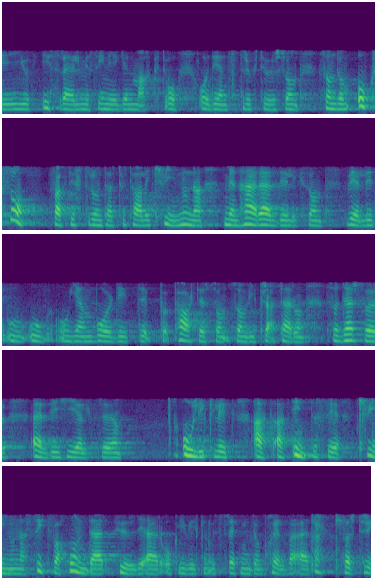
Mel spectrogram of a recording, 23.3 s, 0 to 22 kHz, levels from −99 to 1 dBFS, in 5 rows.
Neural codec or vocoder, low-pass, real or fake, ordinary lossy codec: none; 3.6 kHz; real; none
